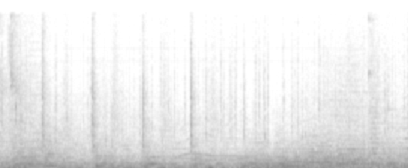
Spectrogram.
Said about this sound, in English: Horse riding! You know, I've always wanted to say that.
